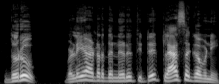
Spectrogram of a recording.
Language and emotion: Tamil, angry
